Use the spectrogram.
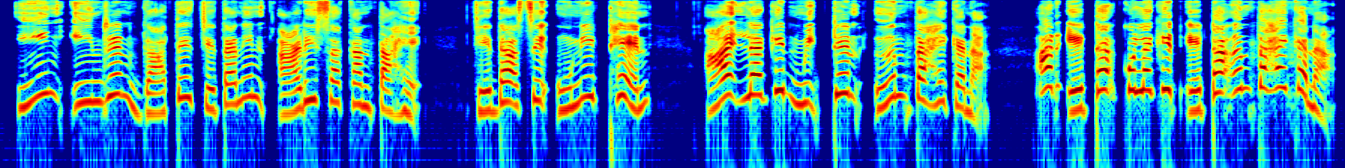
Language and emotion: Santali, angry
